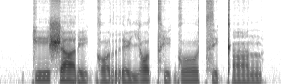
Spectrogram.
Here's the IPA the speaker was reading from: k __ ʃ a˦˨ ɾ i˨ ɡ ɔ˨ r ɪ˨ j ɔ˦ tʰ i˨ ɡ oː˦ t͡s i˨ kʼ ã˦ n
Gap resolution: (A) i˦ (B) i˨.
A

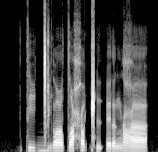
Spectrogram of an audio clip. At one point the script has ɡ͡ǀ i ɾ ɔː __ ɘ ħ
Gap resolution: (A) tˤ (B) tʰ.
A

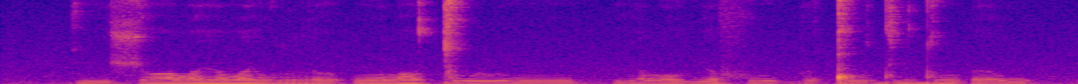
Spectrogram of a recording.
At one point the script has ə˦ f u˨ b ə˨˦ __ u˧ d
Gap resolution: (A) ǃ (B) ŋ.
A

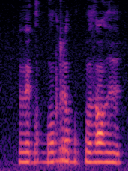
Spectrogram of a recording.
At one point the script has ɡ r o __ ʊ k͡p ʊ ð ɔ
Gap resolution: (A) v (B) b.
B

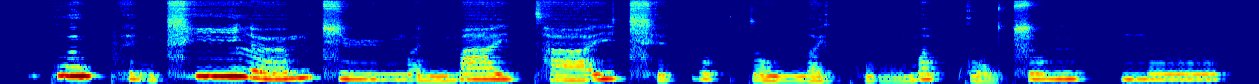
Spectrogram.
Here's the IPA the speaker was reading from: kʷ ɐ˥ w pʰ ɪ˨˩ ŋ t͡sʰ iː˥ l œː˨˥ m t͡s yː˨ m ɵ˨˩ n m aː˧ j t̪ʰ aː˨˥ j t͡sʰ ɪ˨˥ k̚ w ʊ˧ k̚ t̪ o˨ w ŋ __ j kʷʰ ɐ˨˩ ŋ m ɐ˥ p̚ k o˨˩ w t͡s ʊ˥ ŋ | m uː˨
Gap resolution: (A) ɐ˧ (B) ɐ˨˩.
B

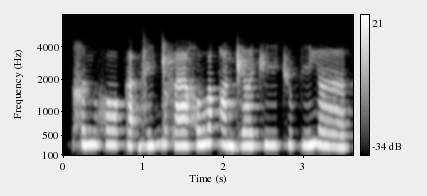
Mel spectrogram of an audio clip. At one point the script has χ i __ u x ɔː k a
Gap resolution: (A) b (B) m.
B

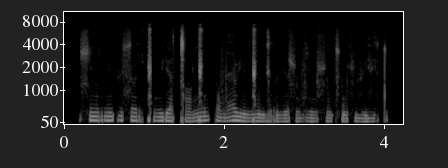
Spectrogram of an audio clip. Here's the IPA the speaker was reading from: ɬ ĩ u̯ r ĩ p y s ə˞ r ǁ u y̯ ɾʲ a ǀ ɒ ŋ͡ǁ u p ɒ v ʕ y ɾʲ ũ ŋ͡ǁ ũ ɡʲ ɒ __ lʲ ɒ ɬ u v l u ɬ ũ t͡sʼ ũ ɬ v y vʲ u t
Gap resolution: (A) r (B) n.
A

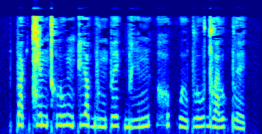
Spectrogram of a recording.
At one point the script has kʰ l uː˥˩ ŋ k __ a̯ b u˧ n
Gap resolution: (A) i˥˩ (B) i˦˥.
A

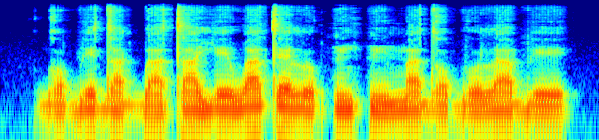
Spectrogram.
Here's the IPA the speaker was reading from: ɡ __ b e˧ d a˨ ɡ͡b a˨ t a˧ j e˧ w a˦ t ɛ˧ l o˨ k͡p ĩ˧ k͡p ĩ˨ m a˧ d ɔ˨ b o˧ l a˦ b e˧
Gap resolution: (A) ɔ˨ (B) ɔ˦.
A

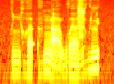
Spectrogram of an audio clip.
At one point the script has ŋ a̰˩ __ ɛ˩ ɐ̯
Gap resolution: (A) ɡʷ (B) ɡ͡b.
A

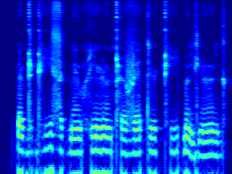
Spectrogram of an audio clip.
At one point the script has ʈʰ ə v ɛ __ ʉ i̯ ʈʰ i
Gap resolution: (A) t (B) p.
A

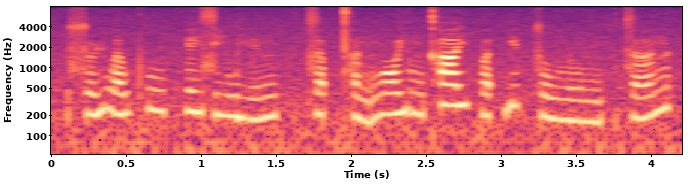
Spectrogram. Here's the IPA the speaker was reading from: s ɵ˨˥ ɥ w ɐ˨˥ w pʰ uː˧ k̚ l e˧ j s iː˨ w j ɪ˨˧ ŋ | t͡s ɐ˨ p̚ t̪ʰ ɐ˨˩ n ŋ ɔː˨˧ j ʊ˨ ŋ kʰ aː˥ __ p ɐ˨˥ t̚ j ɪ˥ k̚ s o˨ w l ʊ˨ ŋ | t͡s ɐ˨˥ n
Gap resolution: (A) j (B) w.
A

